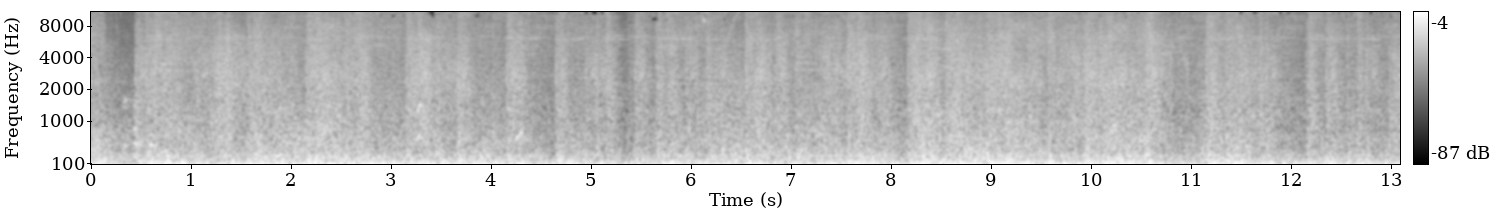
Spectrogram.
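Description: Sword strikes and magic blasts clash and boom rapidly in a game fight.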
